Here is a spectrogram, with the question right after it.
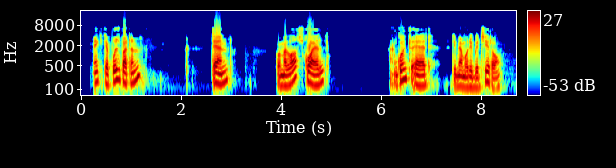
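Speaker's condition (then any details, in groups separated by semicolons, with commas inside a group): No condition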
